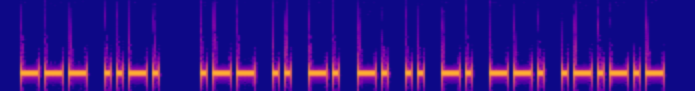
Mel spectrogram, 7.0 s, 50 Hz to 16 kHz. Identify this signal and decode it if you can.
Morse code, heard as a keyed tone, about 21 wpm, 700 Hz. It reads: OF WINNING.
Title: Sentences with 8-Word Phrases - 20wpm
